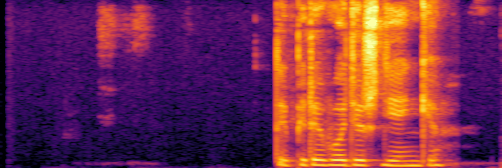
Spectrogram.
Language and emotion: Russian, neutral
